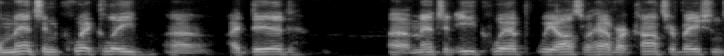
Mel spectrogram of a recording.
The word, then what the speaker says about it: EQIP: the eqip program uh eqip we pronounce it equip millions of dollars spent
